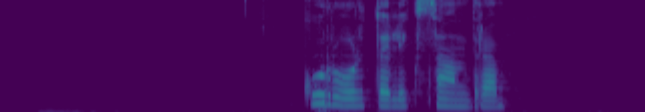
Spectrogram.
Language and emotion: Russian, neutral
